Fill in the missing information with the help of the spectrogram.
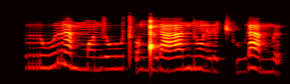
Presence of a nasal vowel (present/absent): present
